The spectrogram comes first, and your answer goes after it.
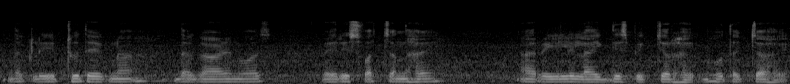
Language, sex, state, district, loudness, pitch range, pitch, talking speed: Hindi, male, Maharashtra, Aurangabad, -36 LUFS, 120-130 Hz, 125 Hz, 145 wpm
